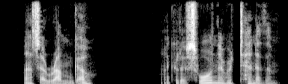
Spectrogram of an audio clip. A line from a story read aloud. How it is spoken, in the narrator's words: He muttered to himself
